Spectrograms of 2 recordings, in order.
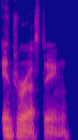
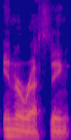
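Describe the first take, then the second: First: The T after the N is pronounced. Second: The T after the N is dropped. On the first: The speaker calls it right. "it's interesting" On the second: The speaker calls it wrong. "not interesting"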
